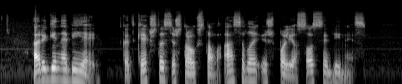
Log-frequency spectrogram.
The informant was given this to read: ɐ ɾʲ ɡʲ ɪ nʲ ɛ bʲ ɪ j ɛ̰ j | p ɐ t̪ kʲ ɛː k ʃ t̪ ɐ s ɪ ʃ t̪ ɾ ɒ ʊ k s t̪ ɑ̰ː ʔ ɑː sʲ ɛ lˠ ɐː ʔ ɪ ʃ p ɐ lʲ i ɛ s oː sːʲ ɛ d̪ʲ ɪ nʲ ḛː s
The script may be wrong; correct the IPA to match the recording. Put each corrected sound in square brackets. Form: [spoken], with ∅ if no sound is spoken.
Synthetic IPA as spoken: ɐ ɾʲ ɡʲ ɪ nʲ ɛ bʲ ɪ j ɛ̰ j | [k] ɐ t̪ kʲ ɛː k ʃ t̪ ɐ s ɪ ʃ t̪ ɾ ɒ ʊ k s t̪ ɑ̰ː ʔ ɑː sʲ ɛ lˠ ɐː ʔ ɪ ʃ p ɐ lʲ i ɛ s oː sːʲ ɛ d̪ʲ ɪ nʲ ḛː s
